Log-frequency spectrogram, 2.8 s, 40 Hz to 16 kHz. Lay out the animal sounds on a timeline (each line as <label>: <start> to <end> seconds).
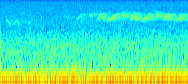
Blue-headed Vireo (Vireo solitarius): 0.0 to 2.8 seconds
Common Yellowthroat (Geothlypis trichas): 1.1 to 2.8 seconds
